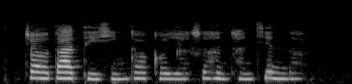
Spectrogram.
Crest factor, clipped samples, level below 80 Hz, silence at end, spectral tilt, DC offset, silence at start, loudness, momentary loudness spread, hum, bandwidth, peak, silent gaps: 22 dB; under 0.1%; -64 dBFS; 0.5 s; -4 dB/octave; under 0.1%; 0.25 s; -25 LUFS; 11 LU; none; 7.6 kHz; -4 dBFS; none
